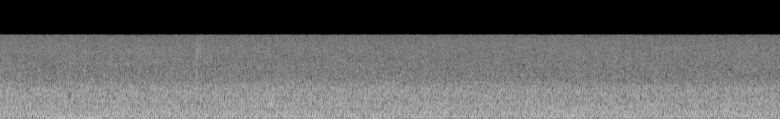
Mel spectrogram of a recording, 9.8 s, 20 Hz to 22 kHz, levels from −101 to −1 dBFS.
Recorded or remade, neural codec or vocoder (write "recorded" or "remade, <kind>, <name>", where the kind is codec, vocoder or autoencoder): recorded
